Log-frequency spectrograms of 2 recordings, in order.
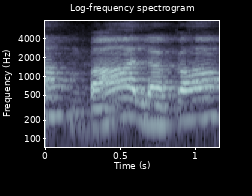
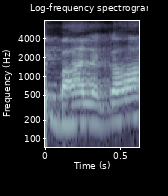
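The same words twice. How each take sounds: First: बालकः drawn out slowly, final कः sounding like कहा; slow visarga demo. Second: Said in the usual way. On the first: Shown as a demonstration. Teacher drawing out बालकः to show the visarga. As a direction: spell बालकः slowly with an echoing ह. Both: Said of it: "विसर्ग का उदाहरण दिया".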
